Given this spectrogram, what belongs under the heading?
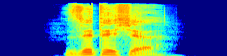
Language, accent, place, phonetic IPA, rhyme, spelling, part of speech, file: German, Germany, Berlin, [ˈzɪtɪçə], -ɪtɪçə, Sittiche, noun, De-Sittiche.ogg
- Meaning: nominative/accusative/genitive plural of Sittich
